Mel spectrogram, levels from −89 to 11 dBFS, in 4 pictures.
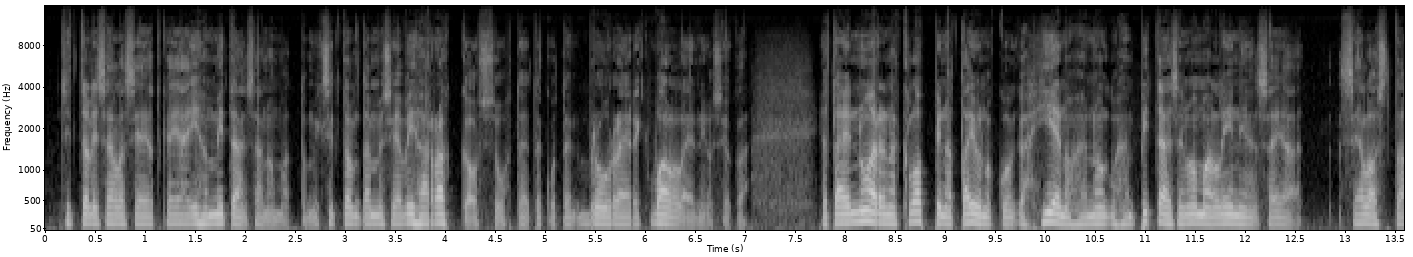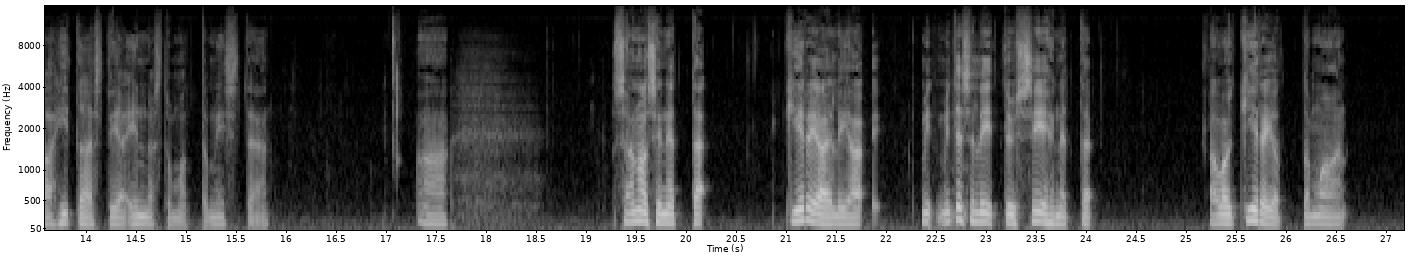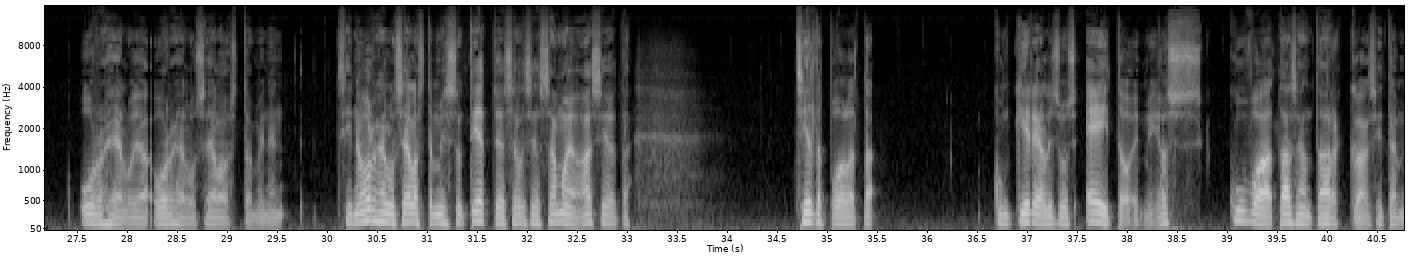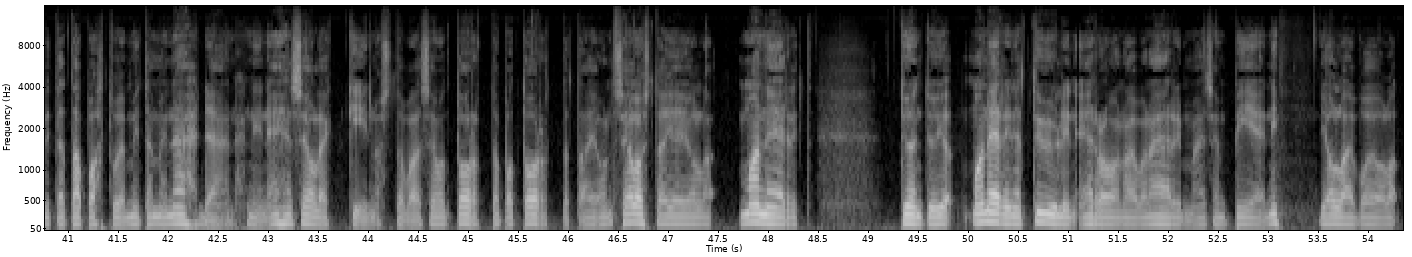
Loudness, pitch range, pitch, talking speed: -19 LUFS, 115-135 Hz, 125 Hz, 105 wpm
